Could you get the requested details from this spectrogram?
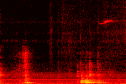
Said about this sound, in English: Doors sound like windows now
